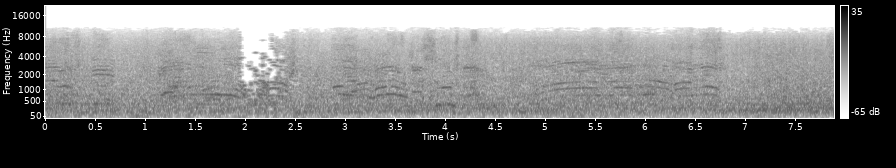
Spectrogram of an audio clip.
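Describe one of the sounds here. Men shout over the storm.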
